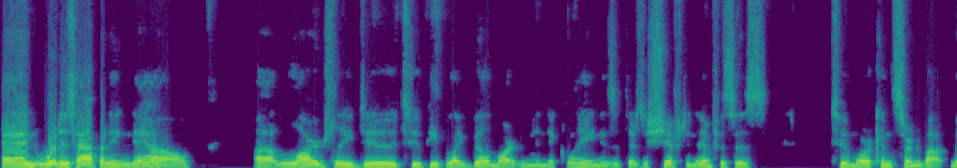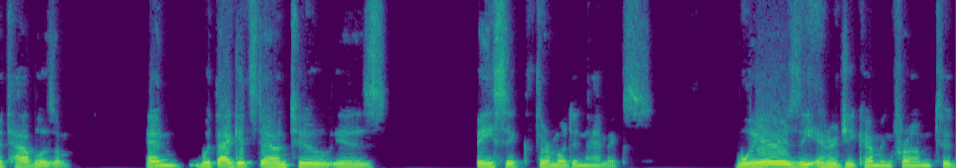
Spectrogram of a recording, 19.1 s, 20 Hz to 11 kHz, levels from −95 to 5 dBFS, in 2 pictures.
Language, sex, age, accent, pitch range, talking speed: English, male, 50-69, American, 120-145 Hz, 140 wpm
